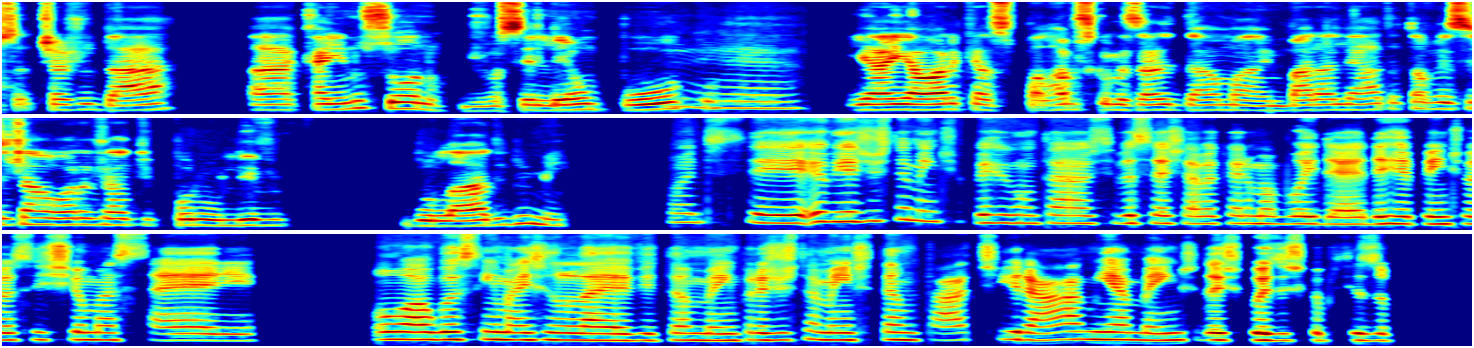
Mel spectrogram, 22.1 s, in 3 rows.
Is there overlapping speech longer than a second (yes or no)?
no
